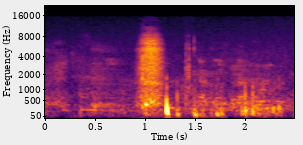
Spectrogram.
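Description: A man sniffs once through his nose, a short sharp intake about a second in, picked up close on a handheld microphone.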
